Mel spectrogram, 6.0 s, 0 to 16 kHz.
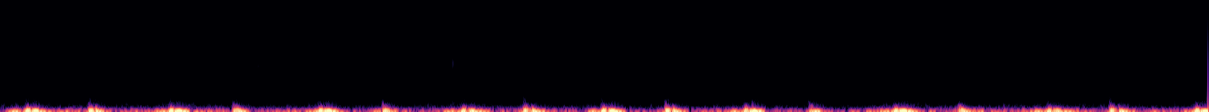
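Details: Steady low heart thumps at about 83 beats a minute from a 30-year-old's own heartbeat recording; regular normal heartbeat.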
